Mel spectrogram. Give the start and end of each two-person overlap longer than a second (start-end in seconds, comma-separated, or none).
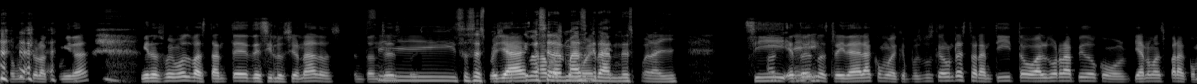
4.9-6.1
